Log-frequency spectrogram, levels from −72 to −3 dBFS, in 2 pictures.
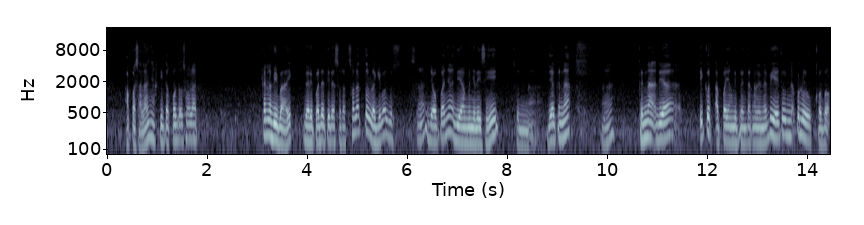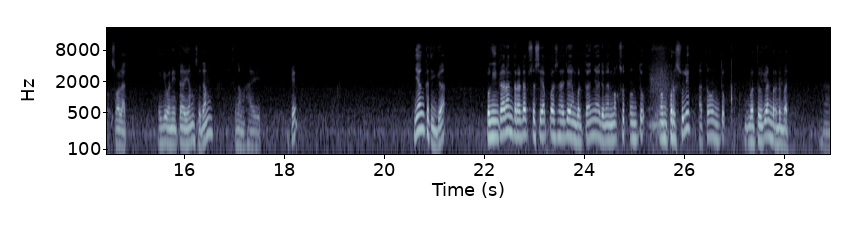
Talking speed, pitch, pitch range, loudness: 125 wpm, 150 Hz, 130-175 Hz, -30 LUFS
